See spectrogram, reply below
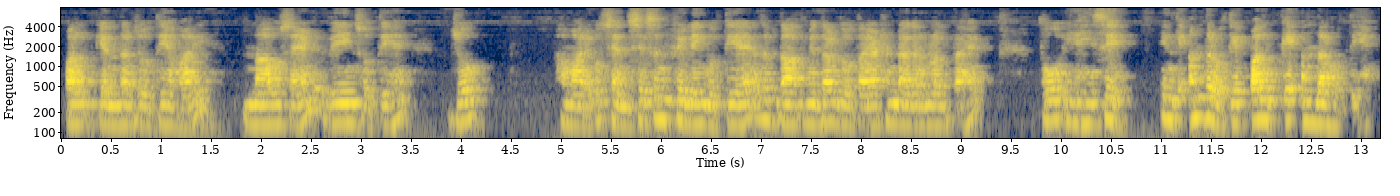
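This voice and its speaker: A man teaching a lesson, repeating key terms and asking the class whether it is clear, with a sore throat that keeps making him clear it. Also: medium pitch, steady tone, unhurried, slight background noise. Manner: repeats key terms, asks rhetorical check questions. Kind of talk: classroom lecture. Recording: very echoey room, mic far off.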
